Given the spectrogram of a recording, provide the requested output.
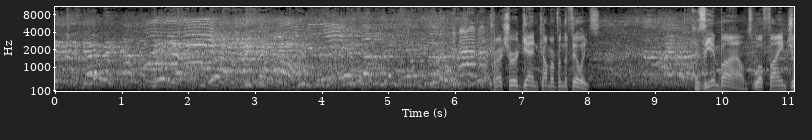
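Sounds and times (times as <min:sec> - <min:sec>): crowd chatter in a hall: 0:00.0 - 0:11.0.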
